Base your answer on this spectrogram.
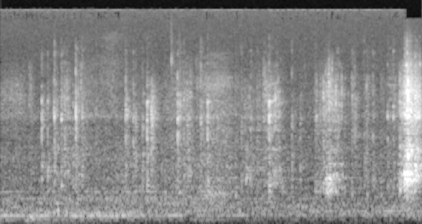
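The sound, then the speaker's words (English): Typing on a computer keyboard as a question is entered into a GPT chatbot: rapid, soft key clicks in an uneven patter, fairly quiet, with a brief louder cluster at the very end and no voices. “Okay, so I typed, what's up with Skynet?”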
